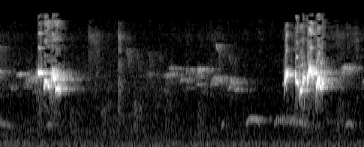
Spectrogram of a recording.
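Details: Morning song of a female red-whiskered bulbul, used for training birds and luring wild ones to traps: two brief warbling whistled phrases about three seconds apart, with faint softer notes in between.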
